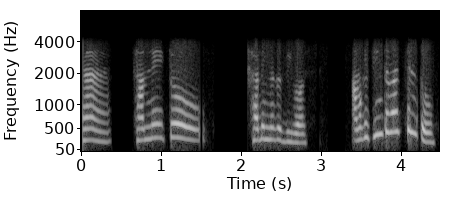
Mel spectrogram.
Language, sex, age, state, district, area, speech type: Bengali, female, 18-30, West Bengal, Darjeeling, urban, conversation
